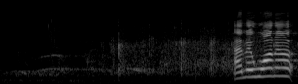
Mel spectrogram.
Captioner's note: applause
